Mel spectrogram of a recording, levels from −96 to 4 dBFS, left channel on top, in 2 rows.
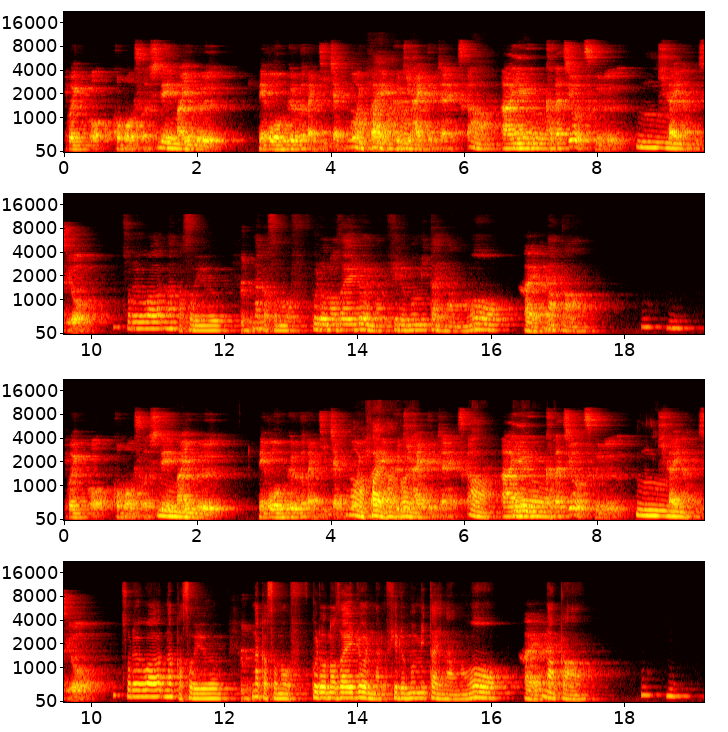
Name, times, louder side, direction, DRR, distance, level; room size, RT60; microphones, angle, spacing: voice 1, 0.0-2.3 2.9-6.1 6.5-8.4 8.9-10.0 12.2-12.4 16.4-16.9, left 1 dB, ahead, -4 dB, 0.4 m, -29 dB
voice 2, 1.4-2.0 4.2-5.3 6.0-6.4 6.7-7.3 8.6-9.3 10.5-12.0 12.4-16.1 16.8-17.4 18.2-18.8, right 5 dB, 75° right, 6 dB, 0.3 m, -28 dB
2.5 x 2.5 x 3.8 m, 1.1 s
head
